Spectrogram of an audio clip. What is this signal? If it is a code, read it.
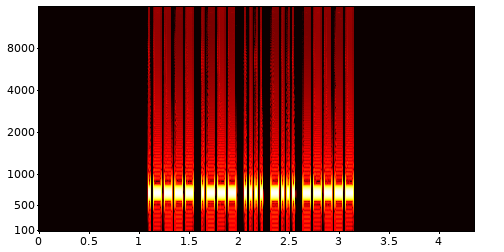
Morse code, heard as a keyed tone, about 46 wpm, 700 Hz. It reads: 1JHB0
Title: Code Groups - 5 Letter:Numbers - 45wpm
